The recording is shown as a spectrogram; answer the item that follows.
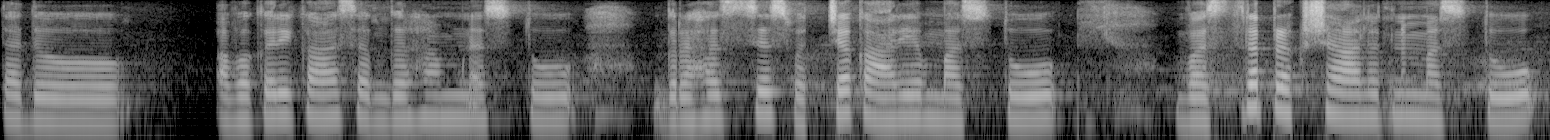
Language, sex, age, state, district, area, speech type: Sanskrit, female, 30-45, Karnataka, Shimoga, rural, spontaneous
